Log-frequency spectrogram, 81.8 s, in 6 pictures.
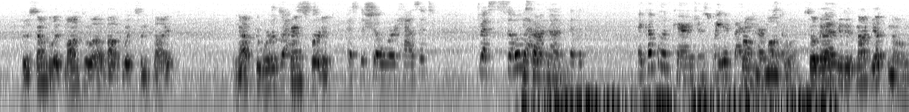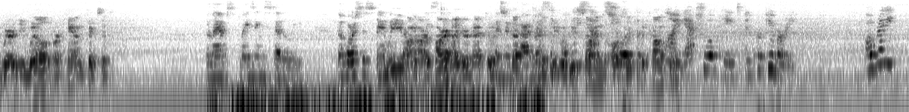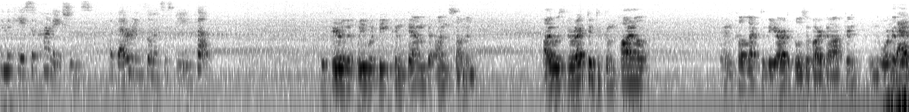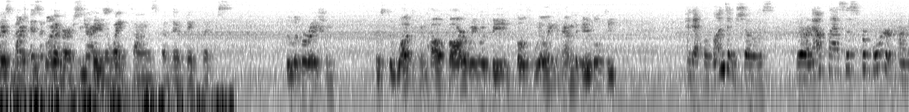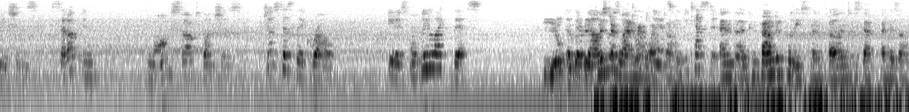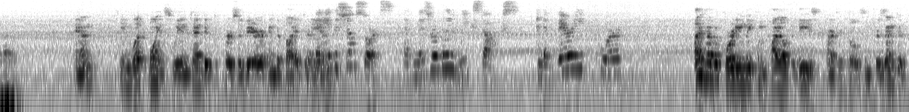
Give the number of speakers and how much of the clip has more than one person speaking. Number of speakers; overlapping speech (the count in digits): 3, about 17%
